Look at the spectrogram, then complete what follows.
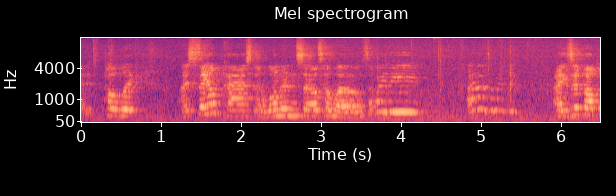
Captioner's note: speaking Lao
